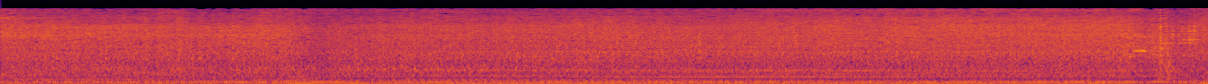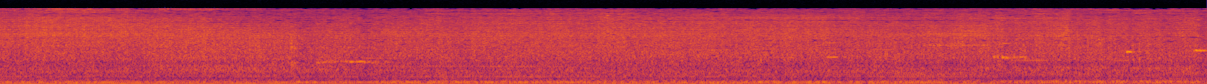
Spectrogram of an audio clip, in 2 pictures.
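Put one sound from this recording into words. Steel tracks clank and squeak as a loader turns.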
